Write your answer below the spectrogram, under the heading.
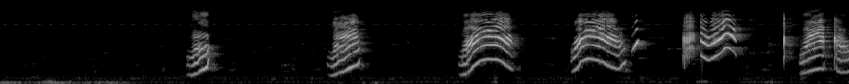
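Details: Pet parrot, called a talking parrot, giving a series of loud harmonic arched calls every one to one and a half seconds, rising and falling, growing more frequent toward the end; quiet room.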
